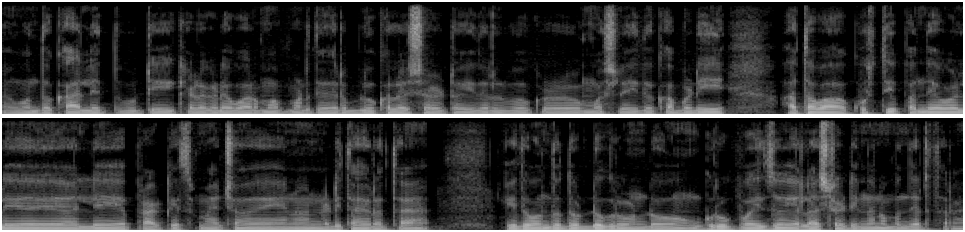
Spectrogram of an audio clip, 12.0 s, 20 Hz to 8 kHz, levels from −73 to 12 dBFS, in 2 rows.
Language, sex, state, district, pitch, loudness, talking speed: Kannada, male, Karnataka, Dakshina Kannada, 95 Hz, -19 LUFS, 180 wpm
